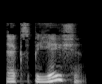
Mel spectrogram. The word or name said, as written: expiation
